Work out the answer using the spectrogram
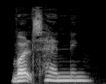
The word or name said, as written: VOLDSHANDLINGENS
